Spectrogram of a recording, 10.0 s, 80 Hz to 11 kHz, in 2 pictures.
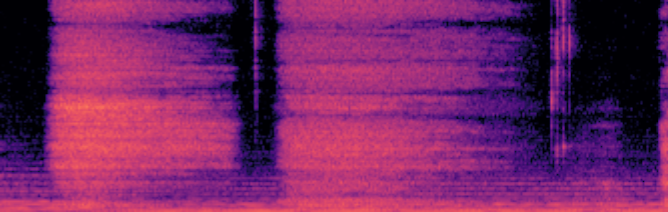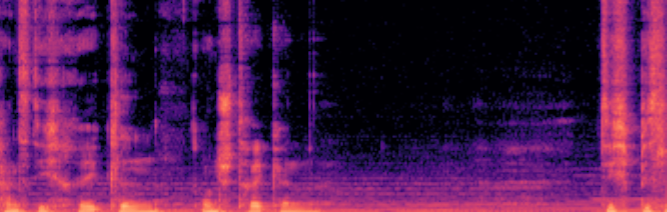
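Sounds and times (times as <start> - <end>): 
quiet steady tone: 0.0 - 10.0
deep breath in and out: 0.2 - 4.9, 8.3 - 9.5
speech: 5.0 - 7.6, 9.6 - 10.0.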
